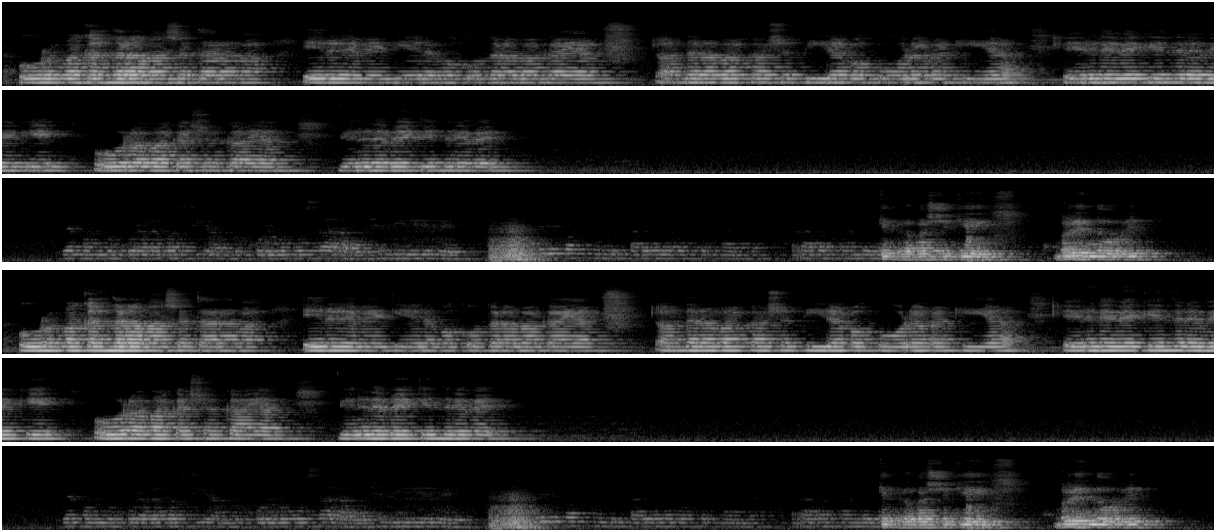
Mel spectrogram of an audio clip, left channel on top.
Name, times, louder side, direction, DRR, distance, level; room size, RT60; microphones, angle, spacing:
voice 1, 0.2-2.6 3.0-6.3 6.5-12.6 13.0-17.0, right 2 dB, 55° right, -2 dB, 1.3 m, -26 dB
voice 2, 24.8-28.8 29.1-31.8 32.1-33.4 34.8-35.2, equal, 20° left, -7 dB, 2.7 m, -39 dB
voice 3, 33.0-34.3 34.7-35.6, right 1 dB, 15° right, -7 dB, 3.0 m, -24 dB
9.6 x 7.3 x 2.9 m, 0.89 s
head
